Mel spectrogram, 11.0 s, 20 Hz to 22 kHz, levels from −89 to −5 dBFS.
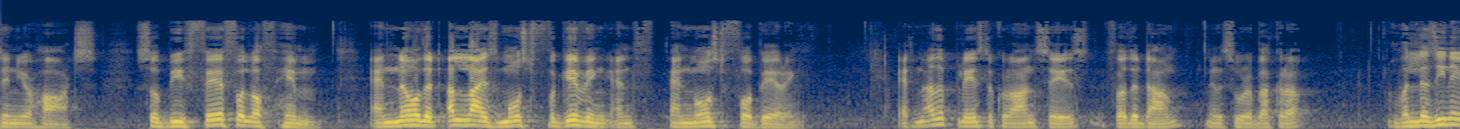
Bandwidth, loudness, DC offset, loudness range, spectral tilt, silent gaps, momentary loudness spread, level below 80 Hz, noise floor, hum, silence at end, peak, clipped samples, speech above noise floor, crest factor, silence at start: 11.5 kHz; -20 LUFS; under 0.1%; 6 LU; -6 dB/octave; none; 15 LU; -52 dBFS; -51 dBFS; none; 0 s; -2 dBFS; under 0.1%; 31 dB; 18 dB; 0 s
